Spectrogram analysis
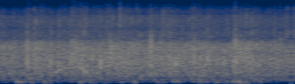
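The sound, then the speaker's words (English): An audience applauds to welcome a guest onto the stage, a steady, even wash of clapping that carries through the whole clip at a fairly faint level. “Let's put our hands together and welcome Stephen Backhouse.”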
